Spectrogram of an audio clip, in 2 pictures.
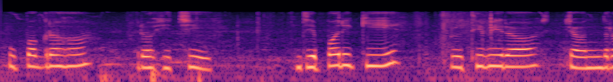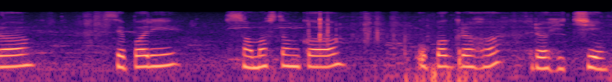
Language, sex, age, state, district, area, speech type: Odia, female, 18-30, Odisha, Balangir, urban, spontaneous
